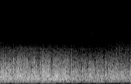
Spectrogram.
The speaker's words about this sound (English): It must be going to rain. It's thundering. Just natural thunder.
